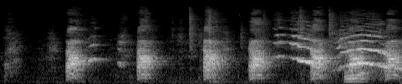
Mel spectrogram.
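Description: Dog barking several times, the later calls longer and falling in pitch.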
